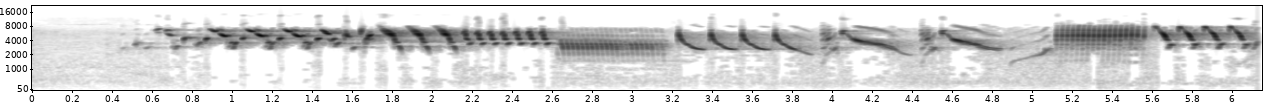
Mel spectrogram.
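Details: Goldfinch-canary hybrid pours out a long, varied song: fast twittering runs, a buzzy rattle, a series of downward-sliding whistles, another harsh buzz and a closing burst of quick chirps.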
